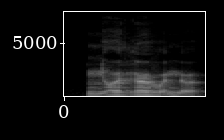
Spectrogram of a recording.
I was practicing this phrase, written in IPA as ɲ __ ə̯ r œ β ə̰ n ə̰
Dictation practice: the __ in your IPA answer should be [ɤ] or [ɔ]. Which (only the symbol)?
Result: ɤ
